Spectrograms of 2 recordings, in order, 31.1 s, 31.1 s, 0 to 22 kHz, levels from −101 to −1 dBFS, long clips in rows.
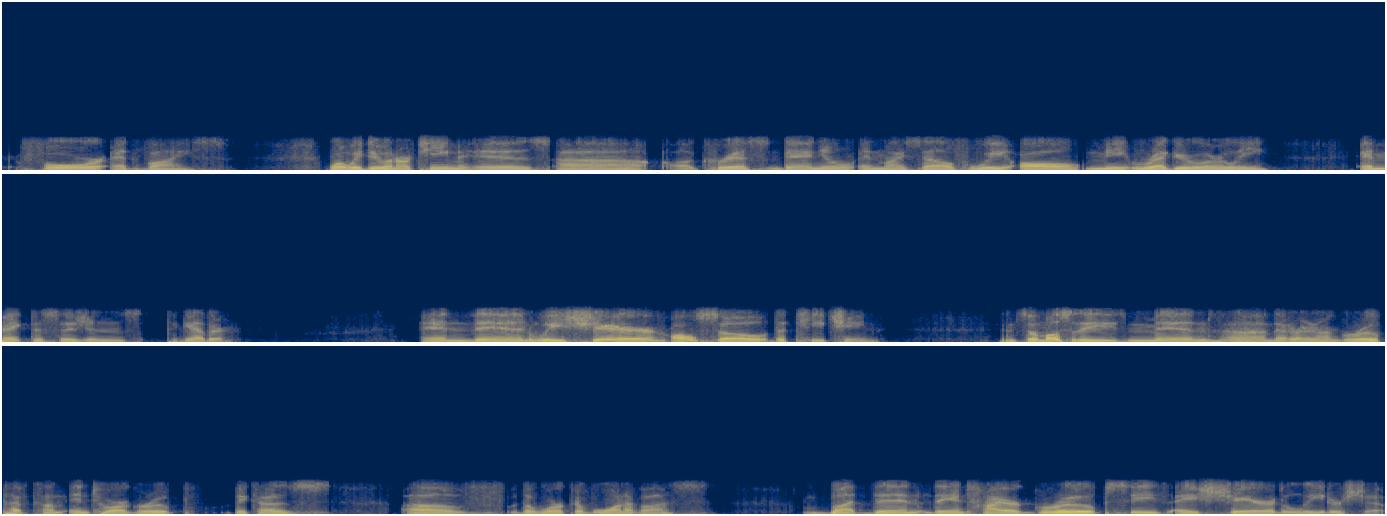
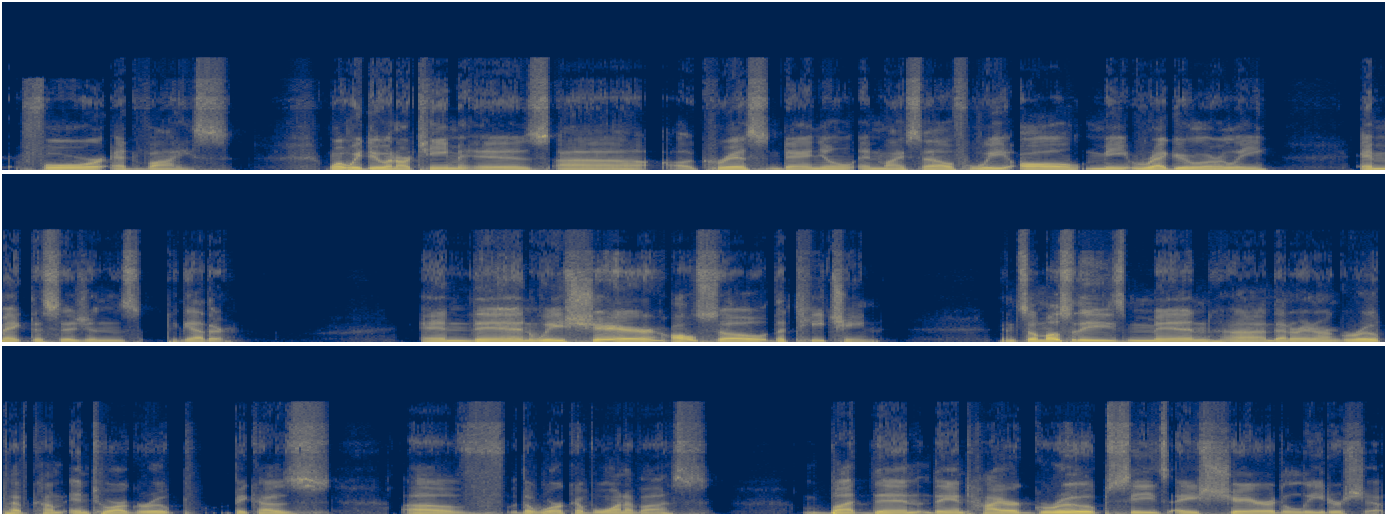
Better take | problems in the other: second | garbled, watery; badly; nothing above 4 kHz; slightly in the second

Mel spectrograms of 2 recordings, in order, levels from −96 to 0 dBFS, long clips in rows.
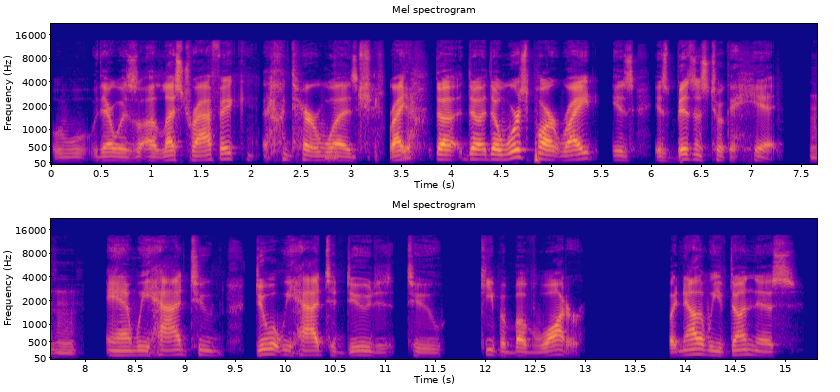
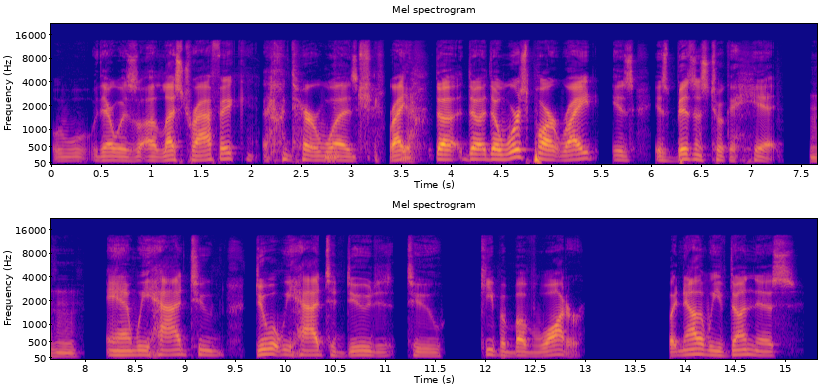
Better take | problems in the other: second | thin; very slightly; fading below 300 Hz

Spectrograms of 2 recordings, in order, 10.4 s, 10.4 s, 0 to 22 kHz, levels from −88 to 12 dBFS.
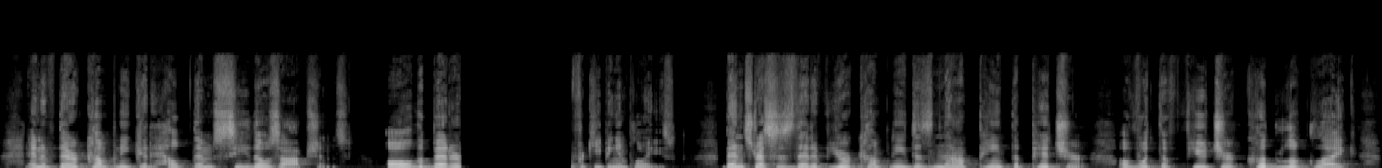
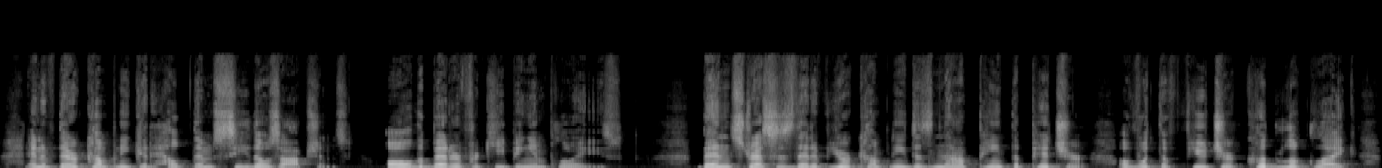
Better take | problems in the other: second | audio freezing; at 3.5 s for 1 s

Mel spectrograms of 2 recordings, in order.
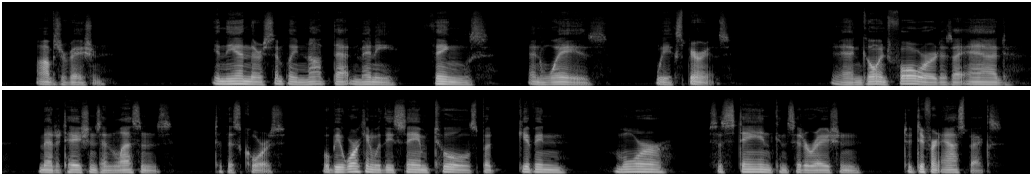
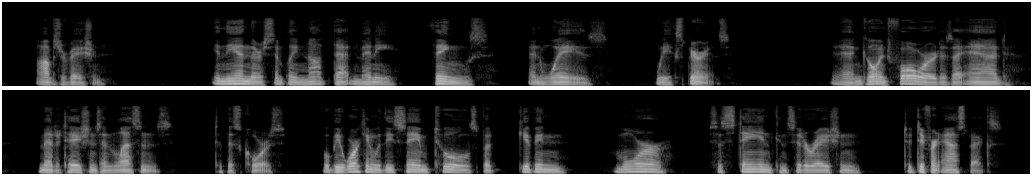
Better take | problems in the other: first | garbled, watery; slightly; nothing above 9 kHz

